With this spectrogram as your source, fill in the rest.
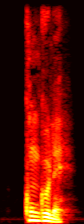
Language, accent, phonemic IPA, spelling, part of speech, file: French, France, /kɔ̃.ɡɔ.lɛ/, congolais, adjective / noun, LL-Q150 (fra)-congolais.wav
- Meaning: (adjective) of Congo; Congolese; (noun) Pastry made with coconut and sugar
